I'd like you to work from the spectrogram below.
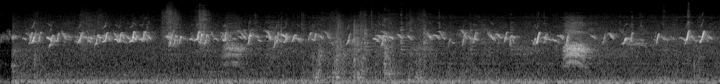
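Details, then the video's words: Colourful baby chickens, thirsty for drinking water, give a dense stream of high, thin peeps, many overlapping and quickly repeated, with a few louder rising cheeps. "MURGI chicks Chirping sounds with thirst for drink water"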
